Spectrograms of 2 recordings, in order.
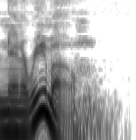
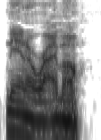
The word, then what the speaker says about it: NaNoWriMo: And that was the story that I wrote for NaNoWriMo in November, which is National Novel Writing Month. – You're the first person I've ever heard pronounce it that way. – How is it normally pronounced? – NaNoWriMo.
